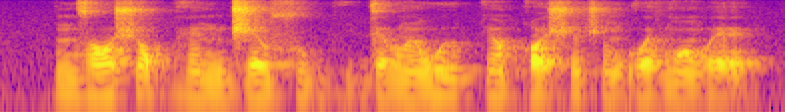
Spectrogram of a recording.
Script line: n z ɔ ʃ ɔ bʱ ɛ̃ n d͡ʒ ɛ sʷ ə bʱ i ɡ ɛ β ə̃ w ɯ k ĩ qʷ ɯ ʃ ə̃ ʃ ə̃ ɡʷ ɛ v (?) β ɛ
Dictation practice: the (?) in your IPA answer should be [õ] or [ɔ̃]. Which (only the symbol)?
ɔ̃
